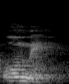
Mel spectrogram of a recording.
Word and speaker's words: ओम: श्वास भर लेना है पहले और फिर ओ, इसका मतलब पूरी श्वास अंदर भर के जब उच्छ्वास करते यानी श्वास छोड़ते रेचक करते हैं, तो वो जो रेचक होता है वो आधा ओ में, ऊ साइलेंट होता है, फिर आधा म में, ऐसा किया जाता है ओम का उच्चारण।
